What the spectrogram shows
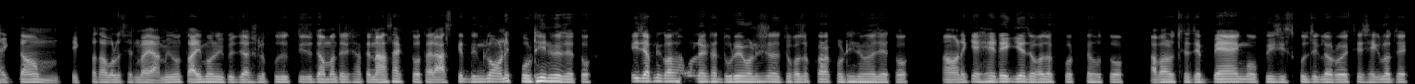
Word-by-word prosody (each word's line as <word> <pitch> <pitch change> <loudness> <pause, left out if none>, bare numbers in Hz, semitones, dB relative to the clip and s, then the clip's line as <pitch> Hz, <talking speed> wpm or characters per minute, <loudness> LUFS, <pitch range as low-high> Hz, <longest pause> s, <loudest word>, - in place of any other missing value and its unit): একদম 115 +2 -1 0.3
ঠিক 105 -2 -8
কথা 110 0 -3
বলেছেন 110 0 -5
ভাই, 105 - +3
আমিও 115 +4 -2
তাই 110 +1 +5
মনে 120 -1 +2
করি 120 -1 -4
যে - - +3
আসলে 120 +1 -6
প্রযুক্তি 120 +1 -3
যদি 125 +1 -1
আমাদের 120 +1 -1
সাথে 115 0 -4
না 110 - +6
থাকতো 125 -1 -1
তাহলে 115 -2 +1
আজকের 125 +3 -5
দিনগুলো 130 +2 0
অনেক 145 +2 +1
কঠিন 145 +3 +6
হয়ে 140 -3 +6
যেত। 120 - -4 0.5
এই - - +5
যে - - +7
আপনি 150 +1 -2
কথা 135 -1 +3
বললেন 135 -1 -1
একটা 130 -1 -1
দূরের 130 +1 +4
মানুষের 125 +1 -1
সাথে 125 -1 -1
যোগাযোগ 120 +1 -1
করা 120 -1 +1
কঠিন 125 +1 0
হয়ে 120 0 +1
যেত। 120 -1 -3 0.5
অ - - -4
অনেকে 120 +3 -1
হেটে 130 +1 +3
এ - - -3
গিয়ে 130 0 +4
যোগাযোগ 120 0 +1
করতে 120 +1 -6
হতো। 115 0 -6 0.4
আবার 120 - +1
হচ্ছে 120 +1 -4
যে - - +4
ব্যাংক, 125 0 +6
অফিস, 120 +2 -3
স্কুল 125 - -4
যেগুলা 120 0 0
রয়েছে 115 +2 -1
সেগুলাতে 120 0 -1
120 Hz, 235 wpm, -23 LUFS, 115-125 Hz, 0.5 s, যে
